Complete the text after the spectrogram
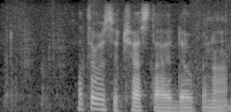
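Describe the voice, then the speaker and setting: A man's voice: low-pitched, fast talker, gravelly, mellow, a little hiss or hum. A man giving casual let's play commentary as a gaming host, with slangy, jokey asides.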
